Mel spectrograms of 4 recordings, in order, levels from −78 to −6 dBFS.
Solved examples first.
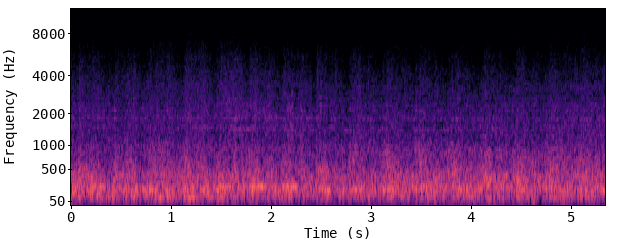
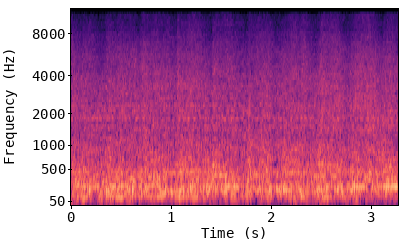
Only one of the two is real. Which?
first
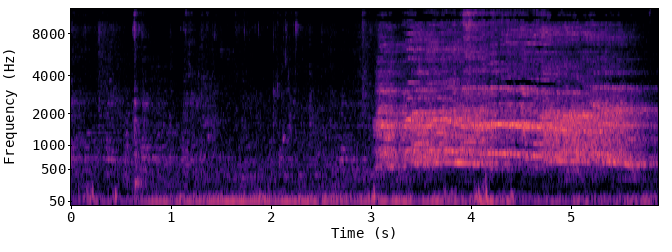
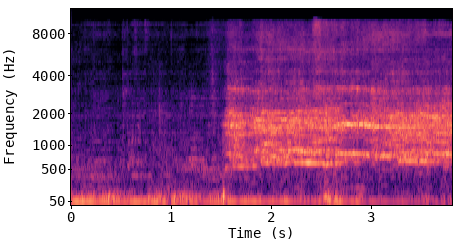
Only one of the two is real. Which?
first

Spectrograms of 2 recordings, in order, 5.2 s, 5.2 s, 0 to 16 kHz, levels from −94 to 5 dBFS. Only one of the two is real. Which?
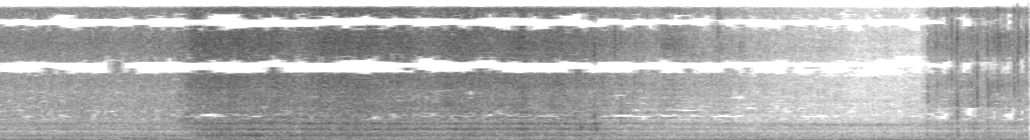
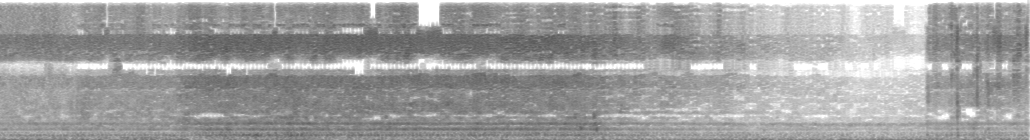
first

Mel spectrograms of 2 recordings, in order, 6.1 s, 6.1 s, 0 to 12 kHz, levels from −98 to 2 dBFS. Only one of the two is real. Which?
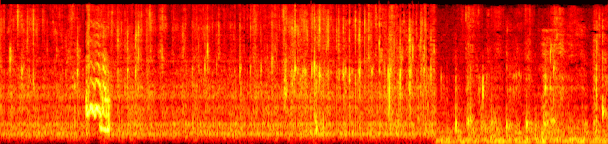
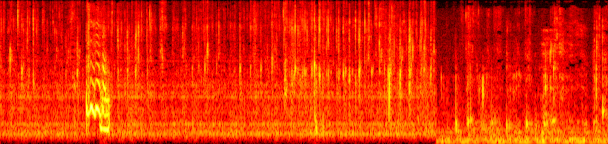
second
